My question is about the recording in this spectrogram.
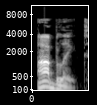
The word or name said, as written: oblate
